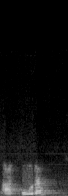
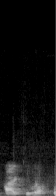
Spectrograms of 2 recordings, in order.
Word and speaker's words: Acura: Pues mira, la connotación en español pues es Acura. – Uh-huh. Pero gracias. – En inglés, pues es Acura por la...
